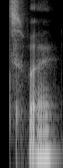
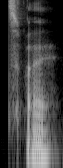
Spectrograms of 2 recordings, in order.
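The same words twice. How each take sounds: No difference in how they are said.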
